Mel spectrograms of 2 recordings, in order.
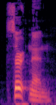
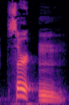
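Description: First: A vowel sound is heard between the T and the N. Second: No vowel sound is heard between the T and the N. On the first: The speaker calls it wrong. "If you move your tongue and you pronounce the vowel between the T and the N, it distorts the word a little bit. If you say certain, it's not quite what we want" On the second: The speaker calls it right. "We want certain. Holding your tongue in that N position"

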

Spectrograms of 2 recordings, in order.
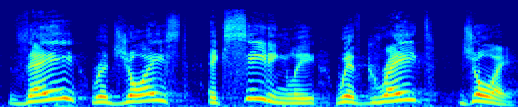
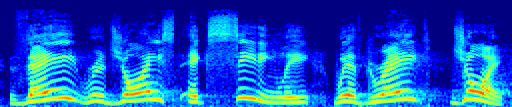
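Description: First: It is read in a plain, calm way. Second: It is read with great joyful excitement.

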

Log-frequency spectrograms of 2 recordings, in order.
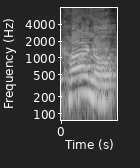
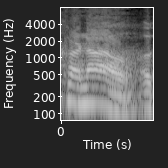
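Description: First: It is pronounced the English way. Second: It is pronounced the Spanish way. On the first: It means fleshly. The speaker calls it right. "that word carnal" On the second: It means bro in slang. The speaker calls it wrong. "It's not that Mexican slang word for bro"

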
